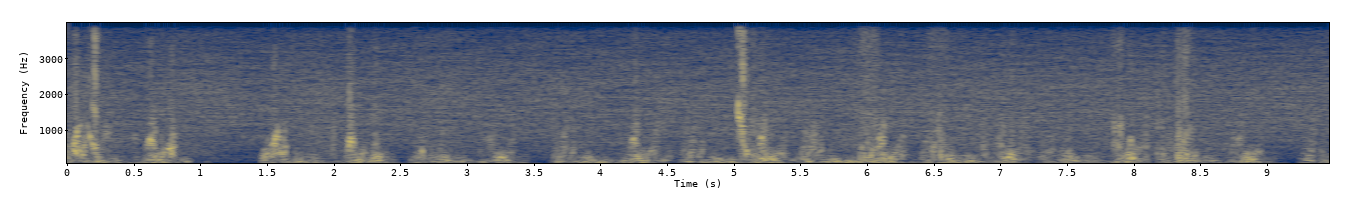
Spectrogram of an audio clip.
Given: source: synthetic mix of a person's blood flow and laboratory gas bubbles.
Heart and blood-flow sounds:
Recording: Doppler ultrasound of blood flow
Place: precordium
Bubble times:
0.14-0.33 s: bubbles
5.01-5.30 s: bubbles
5.89-6.10 s: bubbles
6.45-6.61 s: bubbles
7.83-8.25 s: bubbles
8.28-8.49 s: bubbles
From the record:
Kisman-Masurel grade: 223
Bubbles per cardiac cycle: several, 3 to 8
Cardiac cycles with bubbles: 10 to 50%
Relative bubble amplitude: loud (0.450 to 0.775)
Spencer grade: 2 (many but less than half of the cardiac periods contain bubble signals, singularly or in groups)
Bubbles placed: anywhere in the cardiac cycle

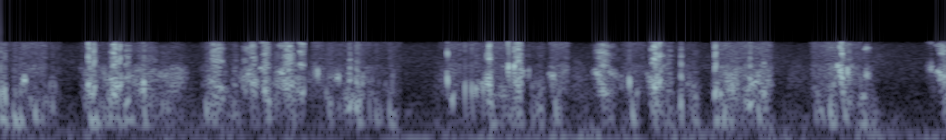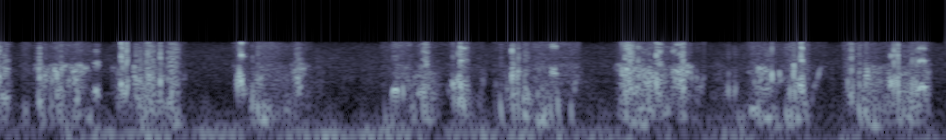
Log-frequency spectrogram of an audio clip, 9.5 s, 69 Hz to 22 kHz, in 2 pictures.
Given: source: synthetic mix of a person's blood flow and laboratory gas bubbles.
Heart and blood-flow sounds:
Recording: Doppler ultrasound of blood flow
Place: subclavian vein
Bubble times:
0.00-0.30 s: bubbles
0.40-0.94 s: bubbles
1.00-1.52 s: bubbles
1.55-2.00 s: bubbles
2.20-2.85 s: bubbles
2.96-3.52 s: bubbles
3.57-3.87 s: bubbles
4.05-4.41 s: bubbles
4.63-4.80 s: bubbles
4.83-5.24 s: bubbles
5.29-5.66 s: bubbles
5.89-6.29 s: bubbles
6.63-7.16 s: bubbles
7.20-7.63 s: bubbles
7.80-8.26 s: bubbles
8.34-8.86 s: bubbles
8.94-9.40 s: bubbles
From the record:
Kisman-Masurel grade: 342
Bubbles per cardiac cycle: rolling drumbeat, 9 or more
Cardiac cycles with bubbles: 100%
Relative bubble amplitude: moderate (0.250 to 0.450)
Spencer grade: 3 (all of the cardiac periods contain showers or single bubble signals, but not dominating or overriding the cardiac motion signals)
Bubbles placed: anywhere in the cardiac cycle

